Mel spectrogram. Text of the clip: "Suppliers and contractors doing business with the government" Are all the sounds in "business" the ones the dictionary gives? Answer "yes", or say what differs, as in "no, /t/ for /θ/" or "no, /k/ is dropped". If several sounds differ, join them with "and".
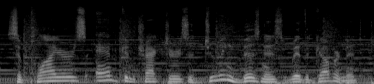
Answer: yes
